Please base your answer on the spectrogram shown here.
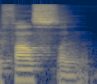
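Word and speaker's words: فصل: naal biljrimin waumil mukzibin jadi tadi pengucapan fasal jadi dia agak lebih kita perbanyak Shad ya dia istila naiknya suara kelangit e tebal namun dia mengalir ya fash kita gabungkan ya Yaumul fashl fashl fash Nah demikian Bapak Ustaz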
